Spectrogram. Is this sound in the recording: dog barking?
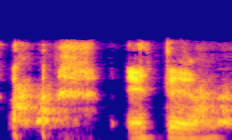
yes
